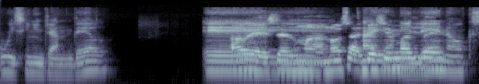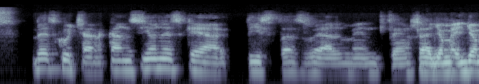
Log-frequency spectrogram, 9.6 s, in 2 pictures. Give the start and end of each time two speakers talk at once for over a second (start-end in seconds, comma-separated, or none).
2.3-4.5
